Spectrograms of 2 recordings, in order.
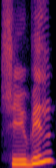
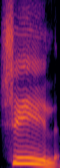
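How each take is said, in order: First: Both words are said fully and separately. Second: The words are joined into one short syllable.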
